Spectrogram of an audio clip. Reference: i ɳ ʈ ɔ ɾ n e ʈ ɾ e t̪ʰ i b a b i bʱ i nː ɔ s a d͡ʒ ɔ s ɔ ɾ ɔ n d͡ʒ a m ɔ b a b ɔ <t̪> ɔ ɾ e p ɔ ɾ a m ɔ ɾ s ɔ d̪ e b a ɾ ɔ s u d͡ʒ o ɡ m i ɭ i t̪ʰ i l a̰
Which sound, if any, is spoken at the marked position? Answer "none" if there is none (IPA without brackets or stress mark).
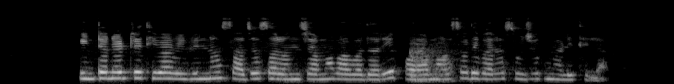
d̪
